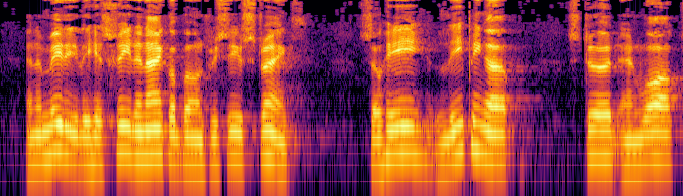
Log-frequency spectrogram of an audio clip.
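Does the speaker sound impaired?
Yes: Parkinson's disease; small handwriting.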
